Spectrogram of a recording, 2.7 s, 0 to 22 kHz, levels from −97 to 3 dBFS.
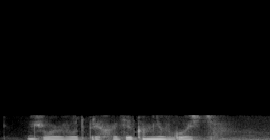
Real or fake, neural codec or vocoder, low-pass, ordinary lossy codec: real; none; 7.2 kHz; AAC, 16 kbps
